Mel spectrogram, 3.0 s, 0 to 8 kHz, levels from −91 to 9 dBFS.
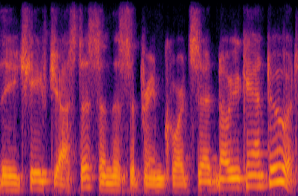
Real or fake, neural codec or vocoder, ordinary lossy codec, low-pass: real; none; Opus, 16 kbps; 7.2 kHz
